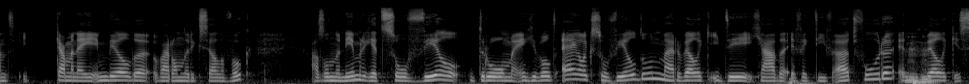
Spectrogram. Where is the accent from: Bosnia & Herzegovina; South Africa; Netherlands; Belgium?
Belgium; Beerse, Antwerp; Ik ben van Beersen, dus daar, ik denk dat Beersen daar nog niet helemaal klaar voor is.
